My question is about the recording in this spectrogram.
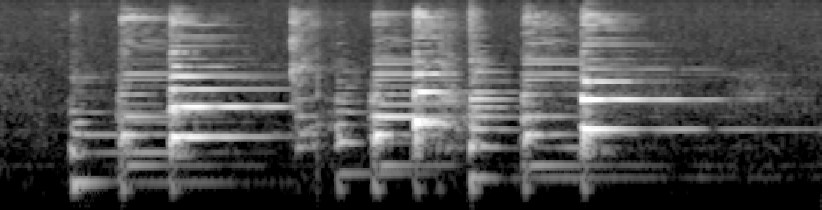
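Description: Plucked string instrument picking the opening phrase of a tune: about ten separate notes, each struck sharply and dying away, the last one left ringing.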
